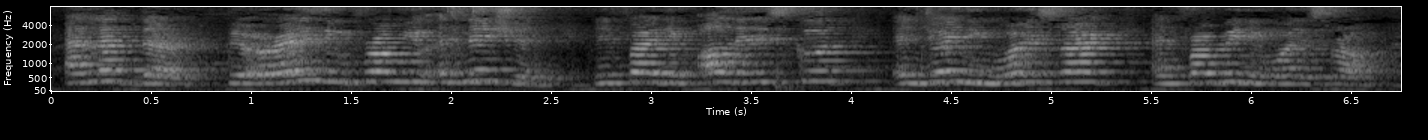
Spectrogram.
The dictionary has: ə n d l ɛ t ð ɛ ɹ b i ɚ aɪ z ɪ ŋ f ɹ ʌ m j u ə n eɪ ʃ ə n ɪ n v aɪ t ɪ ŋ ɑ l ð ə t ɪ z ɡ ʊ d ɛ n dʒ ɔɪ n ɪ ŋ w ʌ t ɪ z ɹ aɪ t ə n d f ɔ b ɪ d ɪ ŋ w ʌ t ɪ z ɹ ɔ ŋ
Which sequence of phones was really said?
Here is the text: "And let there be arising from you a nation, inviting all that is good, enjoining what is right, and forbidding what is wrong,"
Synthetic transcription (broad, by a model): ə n l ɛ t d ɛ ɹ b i ɚ aɪ z ɪ ŋ f ɹ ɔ m j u ə n eɪ ʃ ə n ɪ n f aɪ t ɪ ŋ ɑ l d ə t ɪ s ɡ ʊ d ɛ n dʒ ɔɪ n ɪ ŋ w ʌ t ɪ s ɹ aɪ t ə n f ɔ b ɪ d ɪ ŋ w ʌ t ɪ s ɹ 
